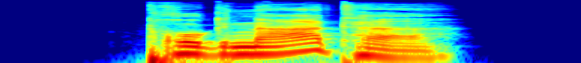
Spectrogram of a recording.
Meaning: inflection of prognath: 1. strong/mixed nominative masculine singular 2. strong genitive/dative feminine singular 3. strong genitive plural
- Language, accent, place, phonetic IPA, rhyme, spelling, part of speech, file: German, Germany, Berlin, [pʁoˈɡnaːtɐ], -aːtɐ, prognather, adjective, De-prognather.ogg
